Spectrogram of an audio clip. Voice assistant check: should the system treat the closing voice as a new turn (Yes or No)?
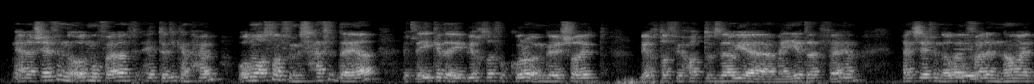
No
